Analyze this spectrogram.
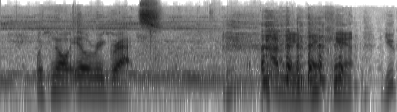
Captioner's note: laughter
